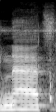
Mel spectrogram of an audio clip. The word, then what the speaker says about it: gnat: The small gnats, gnat means a kind of insect. G is not pronounced.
